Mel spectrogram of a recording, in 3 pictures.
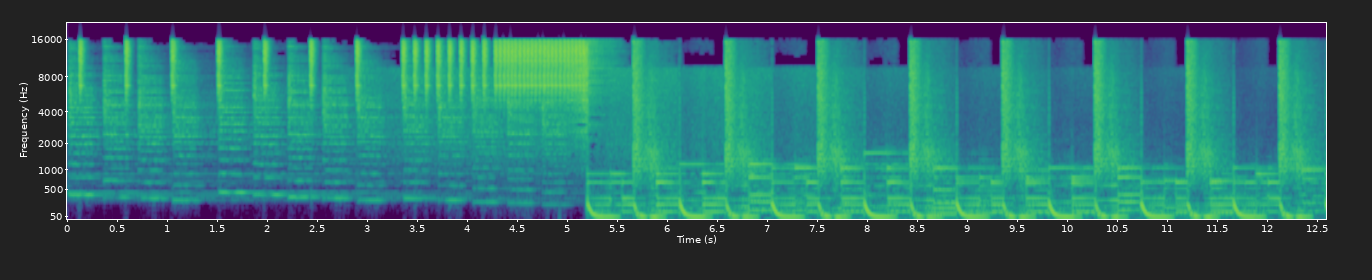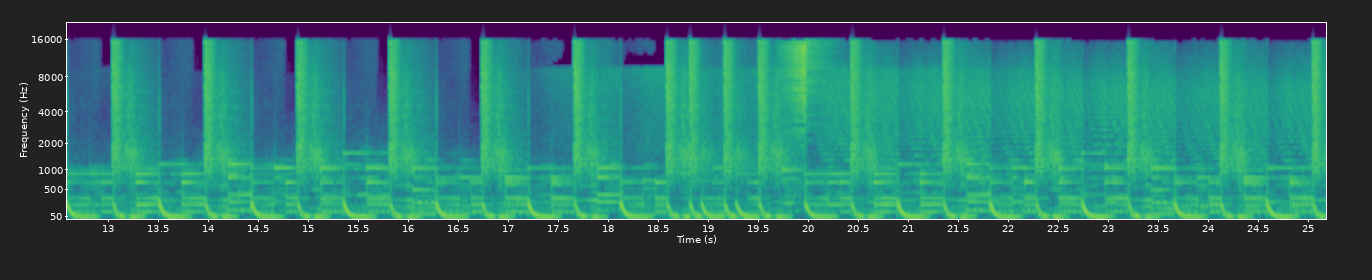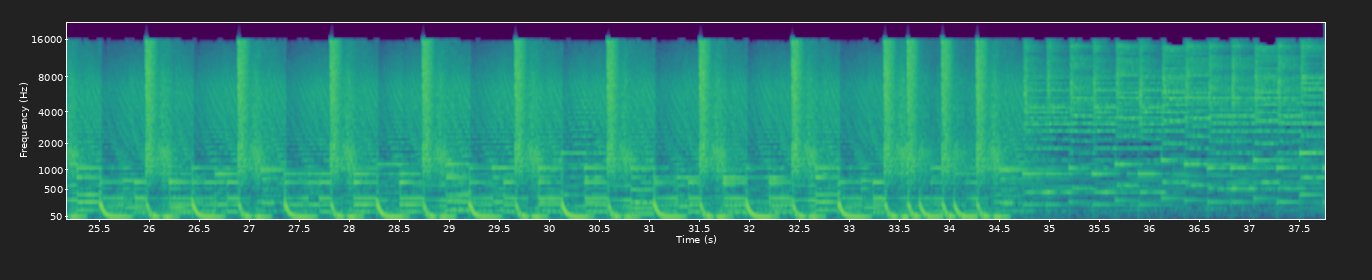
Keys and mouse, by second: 1.3-4.6 drag, 4.6 z, 5.8 z, 5.8 c, 6.9 z, 7.8 r, 11.1 Tab, 11.1 r, 15.3 Tab, 15.6 a, 16.3 ctrl+n, 16.3 a, 16.6 Tab, 18.7 Tab, 20.5-21.7 drag, 21.7 o, 22.0 s, 24.4-29.0 drag, 25.6-28.1 right drag, 29.0 Tab, 30.9 Tab, 32.3-36.4 drag, 32.7-36.2 right drag, 36.3 Tab, 37.6 Tab, 37.6-37.7 right drag.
